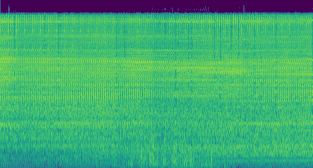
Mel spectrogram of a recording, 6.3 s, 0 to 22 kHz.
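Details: VW Polo 1.2 TSI 66 kW at cold idle: an uneven metallic rattle, loudest for a second or two mid-clip, over a bright engine whir; rattle occurs when cold.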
